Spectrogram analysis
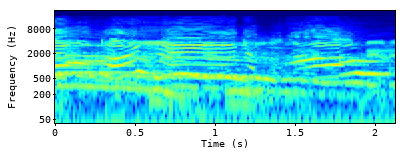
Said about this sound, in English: Super Indian and Mega Bear help Chester, Lena, Vivian exit the radio station, where they are greeted by an excited crowd and the tribal police.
